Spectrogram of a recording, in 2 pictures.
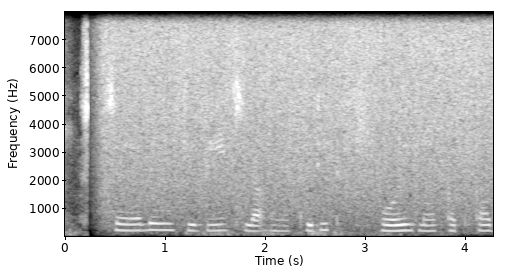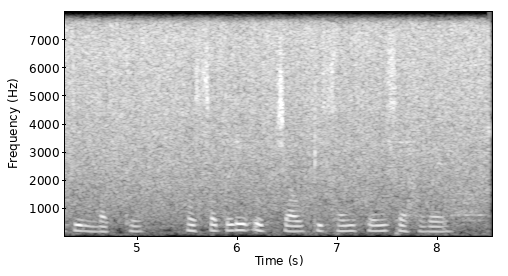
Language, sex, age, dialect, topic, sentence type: Chhattisgarhi, female, 18-24, Central, agriculture, question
